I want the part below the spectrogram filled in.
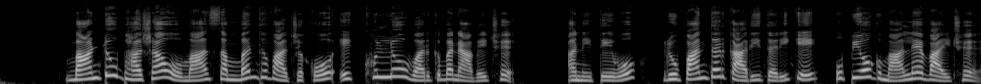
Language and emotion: Gujarati, neutral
